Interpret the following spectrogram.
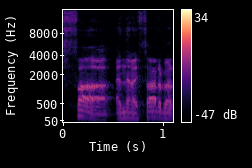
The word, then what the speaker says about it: pho: so so do so I used to say pho also and then I was eating with my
